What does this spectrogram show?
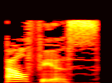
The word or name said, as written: alphaeus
